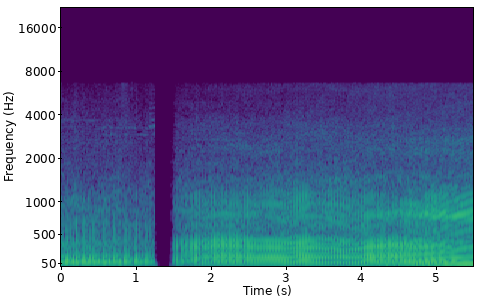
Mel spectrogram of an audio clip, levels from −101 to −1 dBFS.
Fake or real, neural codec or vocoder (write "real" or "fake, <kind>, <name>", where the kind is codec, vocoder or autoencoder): real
